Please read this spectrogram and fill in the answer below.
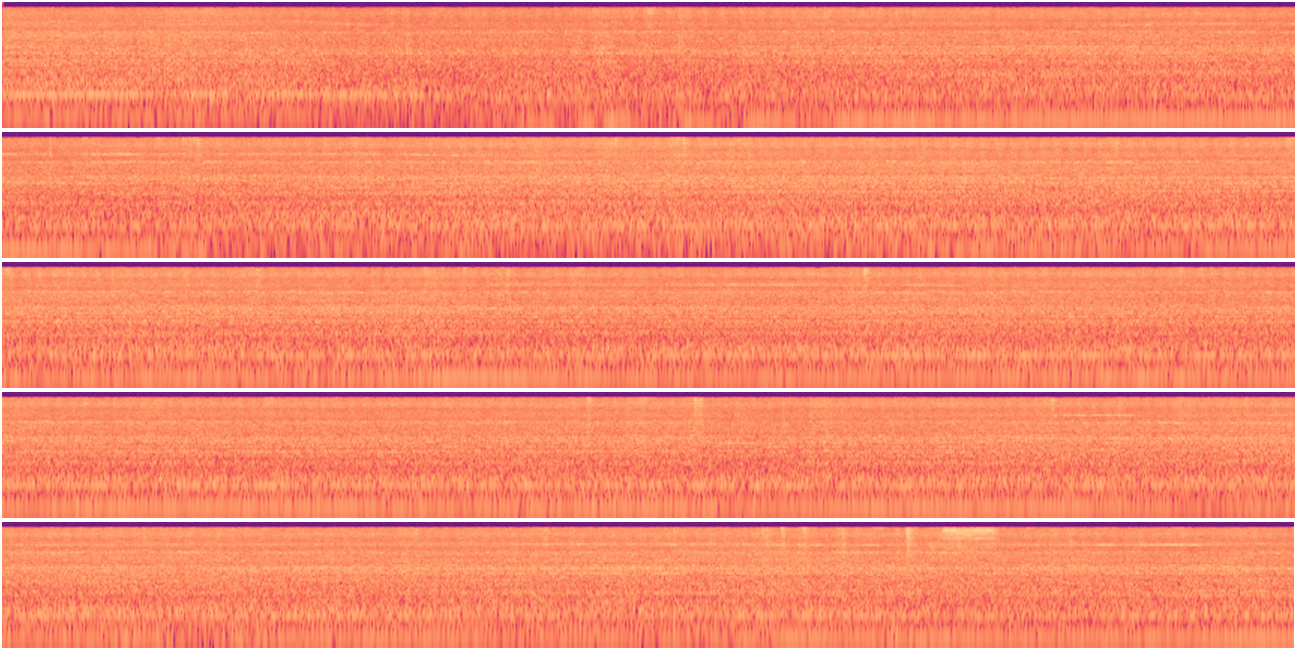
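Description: Heavy truck's engine running at highway speed, heard from inside the cab: a steady low drone over road noise, its note dipping slightly about two seconds in.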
